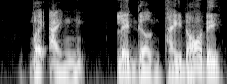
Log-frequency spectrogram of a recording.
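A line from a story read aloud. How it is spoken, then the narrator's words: Roared angrily. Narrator (Vietnamese): Hách Văn Minh mới gầm lên với anh trai của mình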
